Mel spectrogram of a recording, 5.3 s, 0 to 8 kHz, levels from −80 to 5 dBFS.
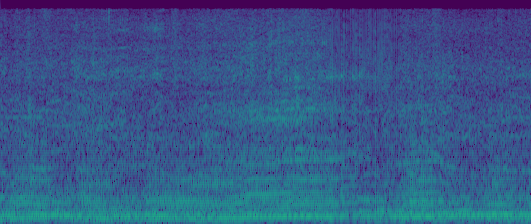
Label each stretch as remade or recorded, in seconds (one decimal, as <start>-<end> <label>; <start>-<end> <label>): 0.0-3.3 recorded; 3.3-4.0 remade; 4.0-5.3 recorded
